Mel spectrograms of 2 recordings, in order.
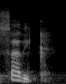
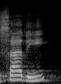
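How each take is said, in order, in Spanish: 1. La palabra termina con sonido k. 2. La palabra termina sin sonido k. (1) "pronuncian esa kuf y le dicen sádic" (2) "algunos dicen sadi, ¿verdad? Como los sefarditas"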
